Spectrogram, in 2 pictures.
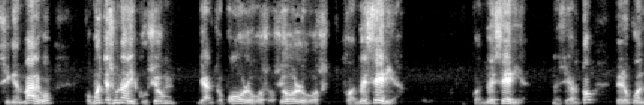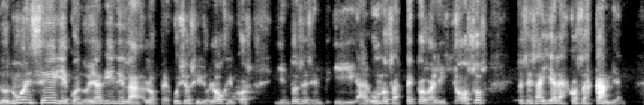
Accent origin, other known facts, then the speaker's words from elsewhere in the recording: Cusco, Peru; por mi tierra, por el Cusco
